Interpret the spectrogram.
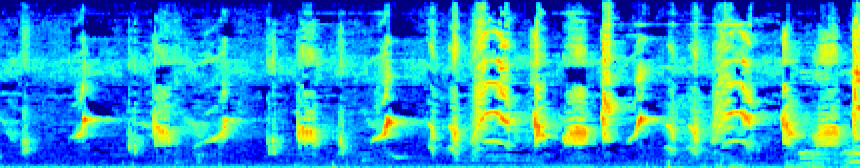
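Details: Long-tailed shrike song played to stir lazy birds into singing: varied slurred whistles and squeaky notes building into a lively, scratchy chatter.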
